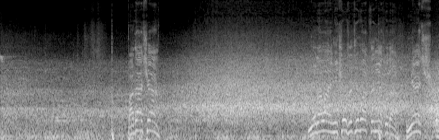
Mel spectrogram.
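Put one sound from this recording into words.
A large stadium crowd roars steadily and swells louder.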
